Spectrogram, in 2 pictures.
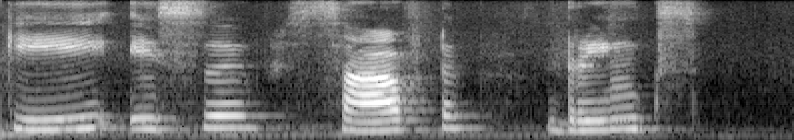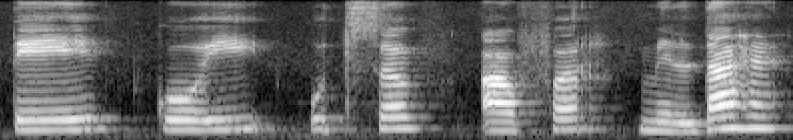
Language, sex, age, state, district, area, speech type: Punjabi, female, 30-45, Punjab, Muktsar, urban, read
